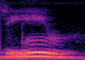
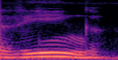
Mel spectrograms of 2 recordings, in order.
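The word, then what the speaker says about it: ह्रीं: ठीक है, तो मैं जिस तरीके से बता रही हूँ कि रीम REEM या रींग REENG, दो प्रोनाउंसिएशन है, इसको आप लीजिए और बैठ जाइए।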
